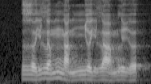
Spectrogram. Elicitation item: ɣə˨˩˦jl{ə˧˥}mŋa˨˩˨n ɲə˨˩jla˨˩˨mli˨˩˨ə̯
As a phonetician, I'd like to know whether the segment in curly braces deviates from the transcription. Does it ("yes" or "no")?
no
